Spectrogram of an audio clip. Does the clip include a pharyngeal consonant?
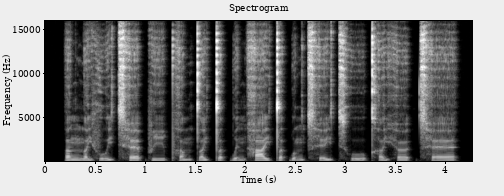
no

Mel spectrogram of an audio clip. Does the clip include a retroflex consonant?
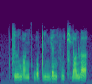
yes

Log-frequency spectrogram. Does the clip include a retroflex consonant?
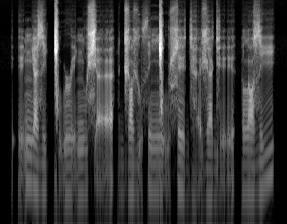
no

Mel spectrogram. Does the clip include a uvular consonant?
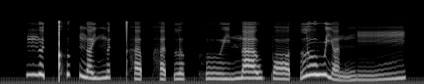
no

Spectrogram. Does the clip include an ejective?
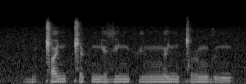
no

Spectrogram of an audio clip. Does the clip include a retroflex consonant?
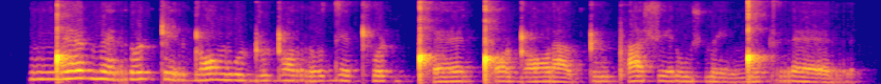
yes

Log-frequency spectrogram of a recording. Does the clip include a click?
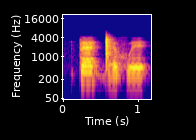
yes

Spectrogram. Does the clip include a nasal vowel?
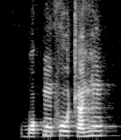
yes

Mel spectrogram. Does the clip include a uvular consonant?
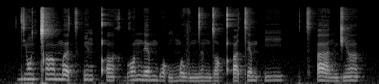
yes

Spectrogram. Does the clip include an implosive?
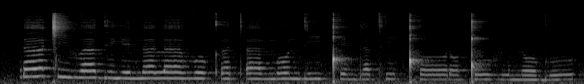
no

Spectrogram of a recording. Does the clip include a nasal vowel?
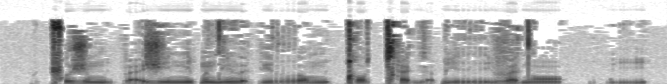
yes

